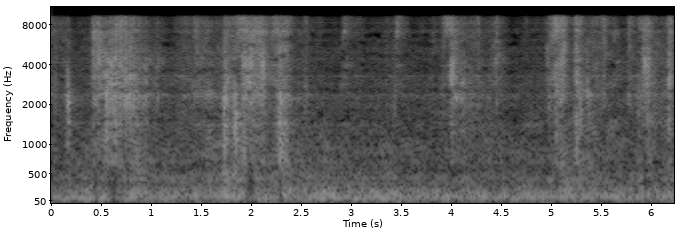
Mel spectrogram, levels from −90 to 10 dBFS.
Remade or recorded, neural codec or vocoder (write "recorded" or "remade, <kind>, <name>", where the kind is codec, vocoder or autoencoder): remade, vocoder, Vocos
